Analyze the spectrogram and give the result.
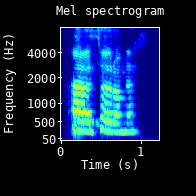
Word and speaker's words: Tauranga: Is it Tauranga? – Yeah. – Yeah, is that correct? Or have I... – Tauranga. – Tauranga. Right.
